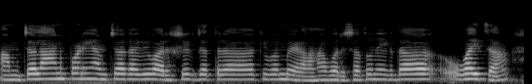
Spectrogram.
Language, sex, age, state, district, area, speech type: Marathi, female, 45-60, Maharashtra, Kolhapur, rural, spontaneous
